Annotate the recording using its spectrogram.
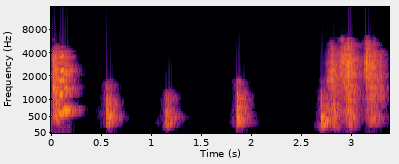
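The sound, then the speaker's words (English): Four slow, evenly spaced knocks on a door, followed by a louder, longer burst of rattling noise. No one speaks. “Answer the door. You answer it.”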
